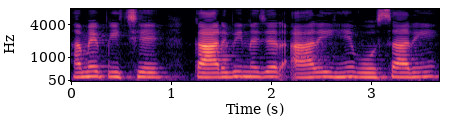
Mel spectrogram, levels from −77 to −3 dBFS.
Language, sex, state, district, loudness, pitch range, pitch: Hindi, female, Bihar, Sitamarhi, -25 LUFS, 180-195 Hz, 190 Hz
